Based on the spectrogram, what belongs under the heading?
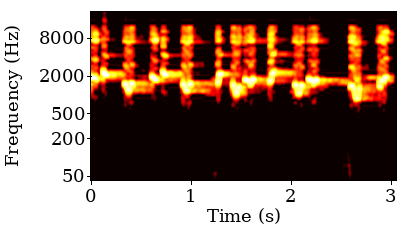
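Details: Yellow-vented bulbul pouring out a long fighting chatter to lure other bulbuls into song: crisp whistled notes that rise and fall, each with a sharp click, tightly packed in pairs.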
